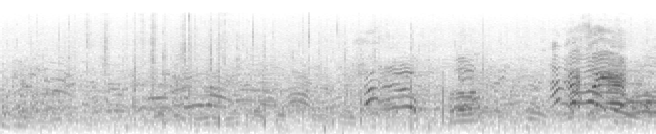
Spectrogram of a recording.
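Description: Shouting voices across an outdoor soccer field, several short overlapping calls from players and onlookers, with a louder, high-pitched burst of shouting near the end.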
